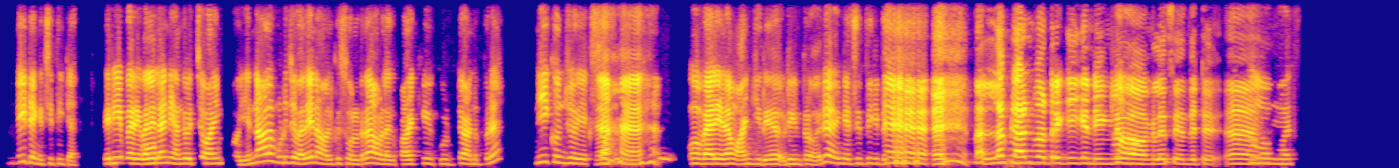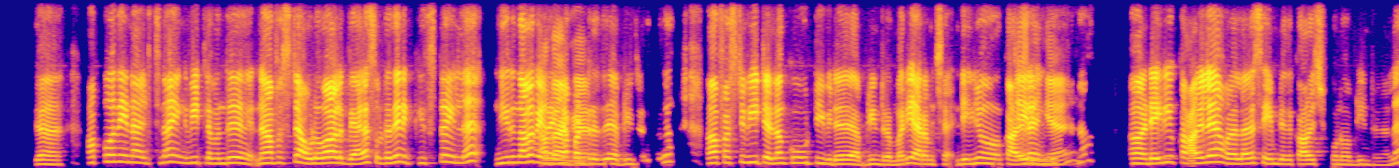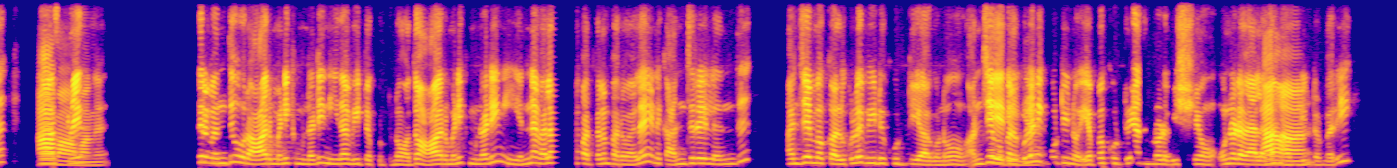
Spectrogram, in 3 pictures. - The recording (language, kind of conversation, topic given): Tamil, podcast, வீட்டு வேலைகளில் குழந்தைகள் பங்கேற்கும்படி நீங்கள் எப்படிச் செய்வீர்கள்?
- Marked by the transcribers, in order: other background noise; distorted speech; laugh; tapping; chuckle; laughing while speaking: "நல்லா பிளான் போட்ருக்கீங்க நீங்களும் அவுங்களும் சேந்துட்டு. ஆ"; in English: "எக்ஸ்ட்ரா"; unintelligible speech; mechanical hum; laugh; in English: "ஃபஸ்டு"; other noise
